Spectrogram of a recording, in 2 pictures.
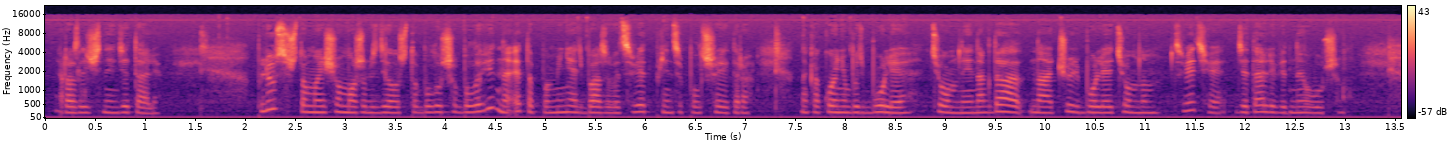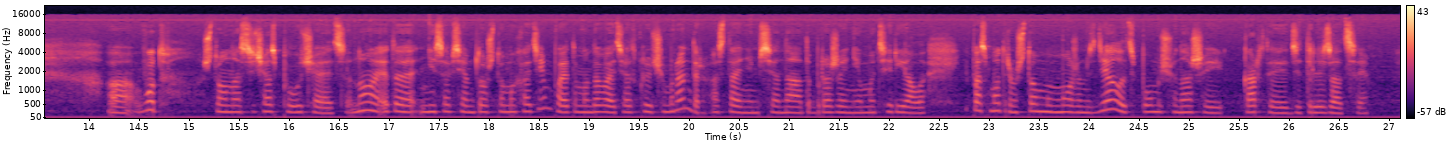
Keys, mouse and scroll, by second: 1.9-3.1 right drag, 3.1 click, 3.1-4.0 middle drag, 3.5-4.0 right drag, 4.0-4.7 drag, 4.7-5.4 middle drag, 5.4-6.5 drag, 6.6 right click, 11.0-11.6 middle drag, 13.0 middle click, 13.2 middle click, 14.7 middle click, 18.4 shift+z, 18.8-20.2 middle drag, 20.1 z.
